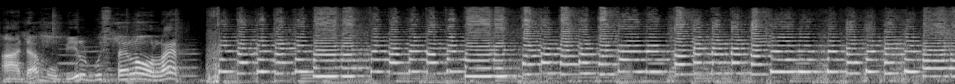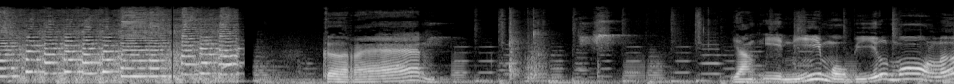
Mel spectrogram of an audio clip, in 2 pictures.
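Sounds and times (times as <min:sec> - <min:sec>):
musical bus air horn: 0:02.1 - 0:12.0.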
